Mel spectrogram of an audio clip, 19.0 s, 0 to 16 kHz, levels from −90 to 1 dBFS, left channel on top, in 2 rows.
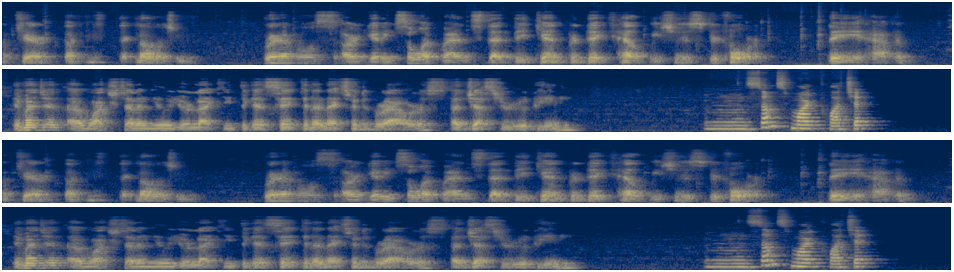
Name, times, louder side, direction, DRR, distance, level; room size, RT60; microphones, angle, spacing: voice 1, 0.0-1.9 2.6-7.7 8.3-9.1 9.6-15.2, left 3 dB, 35° left, 0.4 m, -28 dB
voice 2, 16.5-18.1, left 4 dB, 80° left, 0.7 m, -25 dB
6.3 x 2.2 x 2.6 m
head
